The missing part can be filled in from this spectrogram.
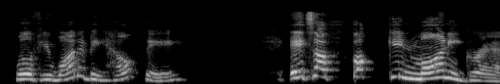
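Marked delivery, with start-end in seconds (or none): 2.9-5.0 loud New York accent, laid on thick. Ranting about overpriced salts, strongest possible New York accent. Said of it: "in my most New York accent you could possibly get".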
